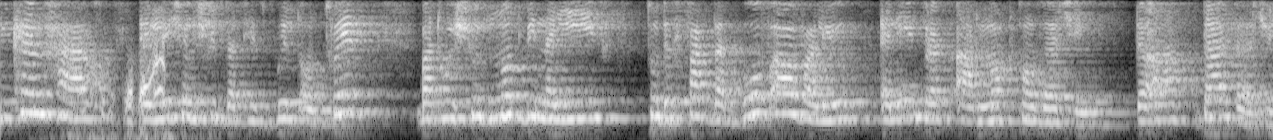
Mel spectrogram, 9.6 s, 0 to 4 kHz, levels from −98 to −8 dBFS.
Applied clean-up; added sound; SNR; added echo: neural separator model SepFormer DNS4.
